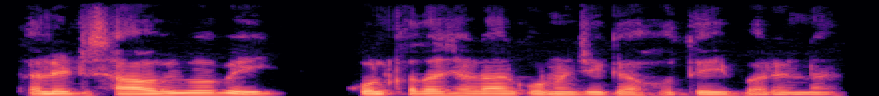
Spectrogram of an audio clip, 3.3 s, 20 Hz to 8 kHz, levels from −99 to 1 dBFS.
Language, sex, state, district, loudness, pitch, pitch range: Bengali, male, West Bengal, Purulia, -20 LUFS, 125 Hz, 115-135 Hz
